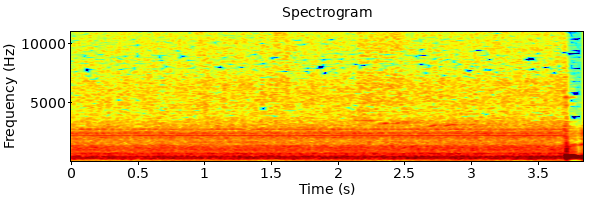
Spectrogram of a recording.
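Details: Steady mechanical hum with layered tones runs throughout, ending in a sharp click, with no animal voices.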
